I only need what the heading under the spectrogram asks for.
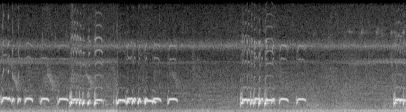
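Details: Zebra dove, a local lure bird singing often to call rivals: bursts of quick, rolling staccato coos, each ending in a few spaced, drawn notes. Phrases repeat after short pauses, some overlapping, over a steady background hiss.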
